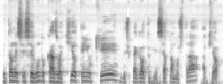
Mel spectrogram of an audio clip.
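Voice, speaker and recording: Man, husky voice, whiteboard lesson, step-by-step explaining. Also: on the high side, fast, dark tone. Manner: explains step by step with frequent check-ins. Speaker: teacher.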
